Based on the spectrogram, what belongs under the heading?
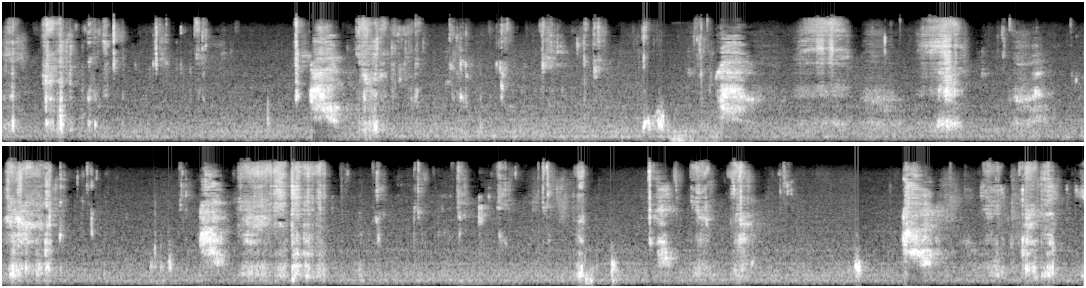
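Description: A person chewing braised pig's head meat with open-mouthed smacking, in irregular short bursts of mouth noise.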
